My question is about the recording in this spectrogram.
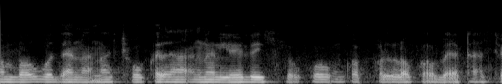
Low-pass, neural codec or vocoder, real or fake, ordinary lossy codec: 7.2 kHz; codec, 24 kHz, 3 kbps, HILCodec; fake; MP3, 48 kbps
